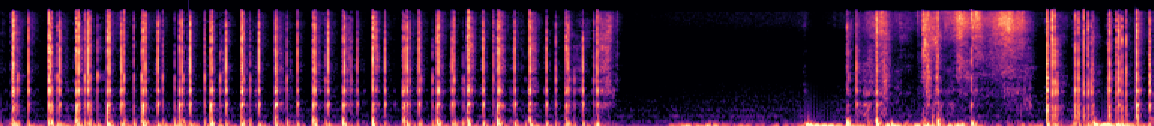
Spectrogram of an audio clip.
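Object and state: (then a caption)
Hardcover book. A dark blue hardcover book held in the hands is tapped rapidly with fingertips on its cover and edges, giving a dense run of dull, low-heavy knocks. After a brief quiet pause, nails scratch across the cover in rougher, brighter scraping bursts mixed with more taps.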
